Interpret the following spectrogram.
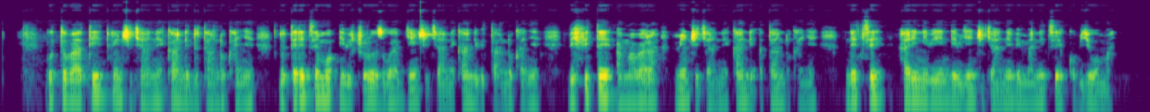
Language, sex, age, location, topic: Kinyarwanda, male, 36-49, Kigali, finance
